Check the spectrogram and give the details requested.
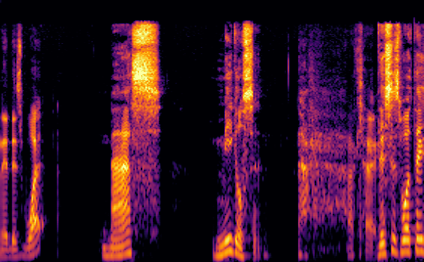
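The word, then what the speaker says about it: Mads Mikkelsen: say say it again for me it's not mads Mickelson it is what Mass melon okay this is what they say in Denmark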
